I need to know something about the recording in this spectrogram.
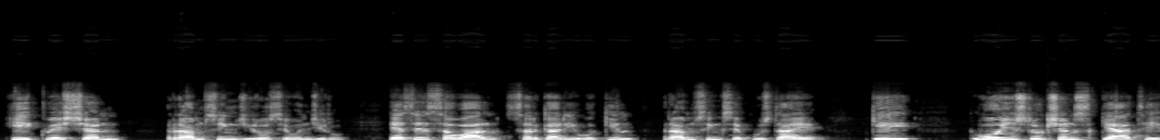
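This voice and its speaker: A male teacher who talks very slowly and takes his time over every word. He reads English lines at a crawl and then explains each phrase in plain terms. The recording is dull and lo-fi. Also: very high-pitched. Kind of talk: explaining an English text in Hindi. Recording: dull lo-fi audio.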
